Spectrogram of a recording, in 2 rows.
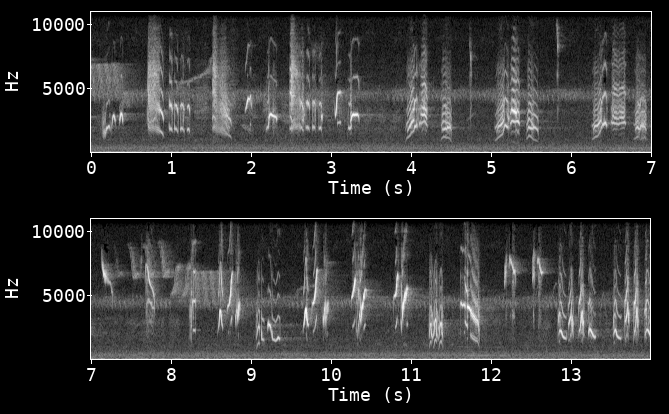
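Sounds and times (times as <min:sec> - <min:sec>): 
bird song: 0:00.0 - 0:13.9.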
